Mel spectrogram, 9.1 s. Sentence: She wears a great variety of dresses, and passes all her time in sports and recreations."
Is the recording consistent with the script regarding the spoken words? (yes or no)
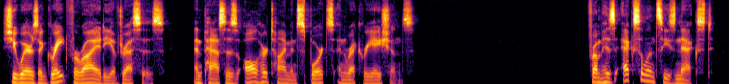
no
